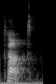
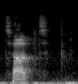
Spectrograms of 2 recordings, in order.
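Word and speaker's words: Tutte: it uh in this in this footnote describes that the uh correct uh pronunciation i think is tucked okay uh so i've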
